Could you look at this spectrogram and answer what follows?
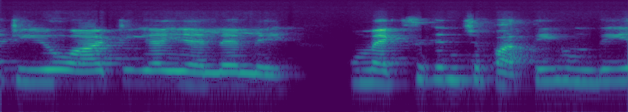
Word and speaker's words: tortilla: okay so this is prawn and these are tortillas ਇਹ prawn ਹੈ it is a kind of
